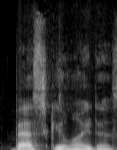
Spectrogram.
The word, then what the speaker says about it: vasculitis: clus vas vasus vas glus I think it's pronounced v c u l i t i s vasculitis thanks according to the National Health Council around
